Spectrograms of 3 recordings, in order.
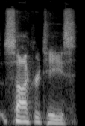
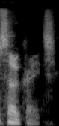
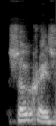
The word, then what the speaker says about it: Socrates: floor they did they they didn't know how to pronounce it um so crates but i always call them we just call i just call them sock you know okay or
